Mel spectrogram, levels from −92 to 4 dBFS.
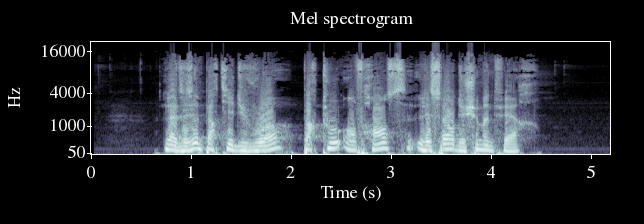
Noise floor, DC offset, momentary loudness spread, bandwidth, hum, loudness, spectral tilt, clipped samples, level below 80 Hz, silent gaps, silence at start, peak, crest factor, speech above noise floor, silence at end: -55 dBFS; under 0.1%; 7 LU; over 20 kHz; none; -8 LUFS; -4.5 dB/octave; 0.1%; -22 dBFS; none; 0.65 s; 0 dBFS; 10 dB; 48 dB; 0.75 s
